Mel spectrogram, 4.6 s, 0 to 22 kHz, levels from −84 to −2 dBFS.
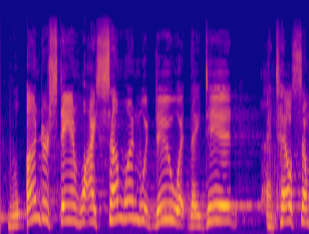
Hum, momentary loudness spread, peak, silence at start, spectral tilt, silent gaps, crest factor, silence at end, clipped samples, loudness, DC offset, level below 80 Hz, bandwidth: none; 10 LU; -2 dBFS; 0 s; -3 dB/octave; none; 22 dB; 0 s; under 0.1%; -23 LUFS; under 0.1%; -78 dBFS; 15.5 kHz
